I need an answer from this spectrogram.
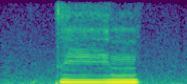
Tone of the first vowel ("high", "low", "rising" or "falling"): high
